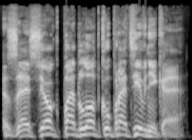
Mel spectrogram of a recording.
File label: Speech Detection Enemy Sub, RU; World Of Warships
